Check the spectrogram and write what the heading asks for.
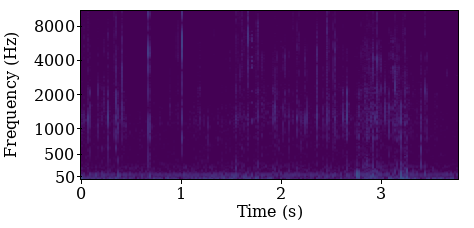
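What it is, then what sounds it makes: Foil-laminated plastic bubble mailer. A gold, hollow, foil-laminated plastic bubble mailer envelope, held up in both hands, is crinkled, squeezed and scratched with fingertips and nails. A steady run of dry, bright crinkles and scratchy crackles plays over a low hum. Two sharp crackles stand out near the start.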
